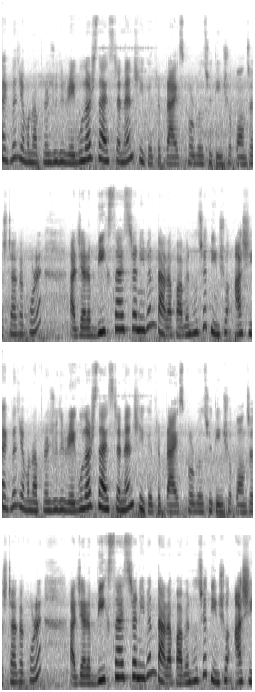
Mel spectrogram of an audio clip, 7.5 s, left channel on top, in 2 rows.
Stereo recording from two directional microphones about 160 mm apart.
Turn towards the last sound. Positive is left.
turn(degrees=-35)  # may be behind; listen again after turning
